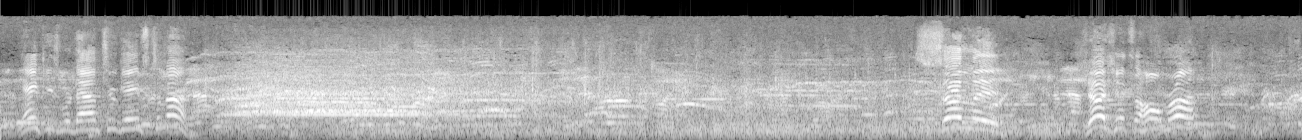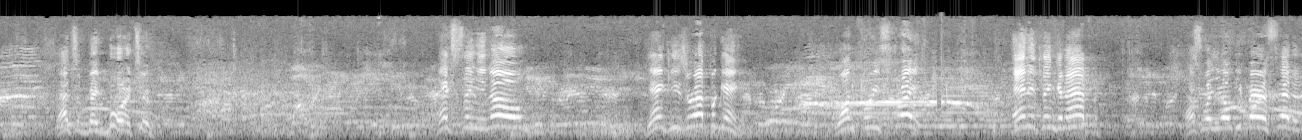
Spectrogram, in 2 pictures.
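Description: A man speaks with animation into a microphone in a large echoing room.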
